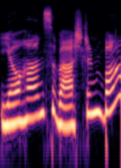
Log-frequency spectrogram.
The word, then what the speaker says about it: Johann Sebastian Bach: And I do know how to pronounce this one because I'm not that dumb, and it's Johann Sebastian Bach. – Yeah, it is.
